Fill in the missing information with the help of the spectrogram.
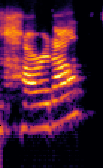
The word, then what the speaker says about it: Harada: When he went over to Tokyo and versus Japanese champion Masahiko fighting Harada. Sorry. That's probably the wrong pronunciation. – No, it was good.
